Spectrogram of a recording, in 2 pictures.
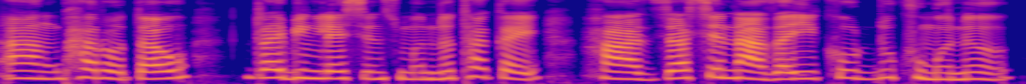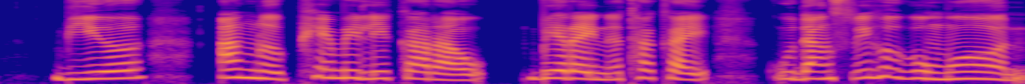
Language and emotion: Bodo, sad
